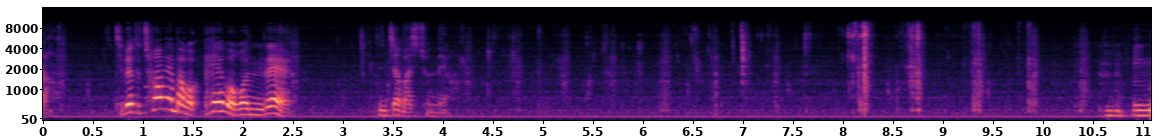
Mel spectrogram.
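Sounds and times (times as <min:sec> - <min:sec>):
steady low hum: 0:00.0 - 0:11.0
person chewing food: 0:04.2 - 0:10.6.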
